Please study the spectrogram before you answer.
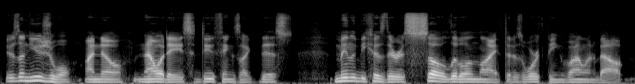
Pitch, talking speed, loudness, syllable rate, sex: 120 Hz, 225 wpm, -19 LUFS, 6.4 syllables/s, male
